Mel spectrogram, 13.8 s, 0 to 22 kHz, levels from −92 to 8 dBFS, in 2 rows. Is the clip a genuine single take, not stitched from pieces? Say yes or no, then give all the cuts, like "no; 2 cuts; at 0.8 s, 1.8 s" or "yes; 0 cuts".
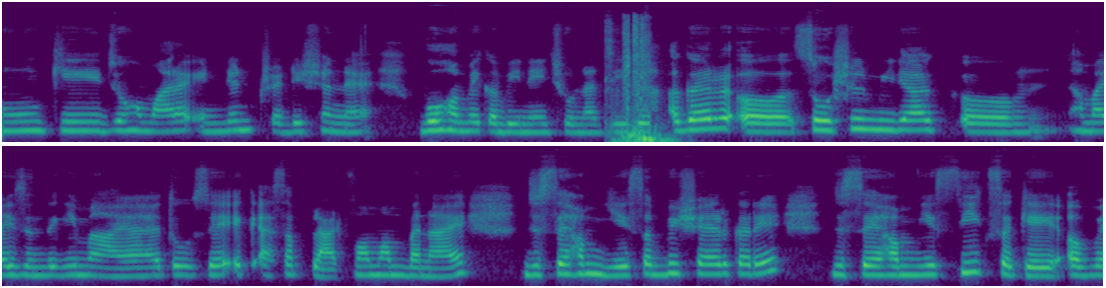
no; 1 cut; at 4.1 s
